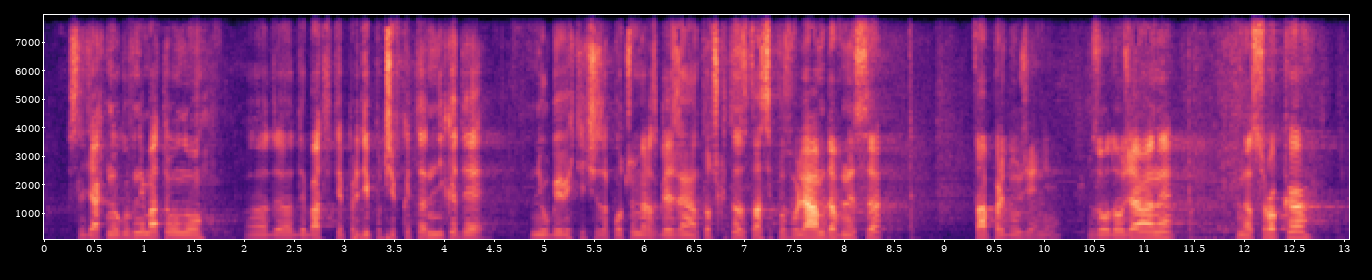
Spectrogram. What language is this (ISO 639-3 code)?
bul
